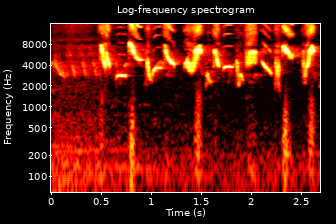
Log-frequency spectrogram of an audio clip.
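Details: Black-throated canary singing vigorously, a tutor recording for other birds. Quick bright whistles and twittering phrases run almost nonstop, high and sweeping, with brief clicky accents.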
